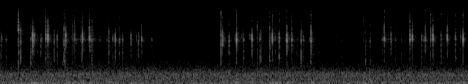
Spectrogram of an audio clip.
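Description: Fingertips of both hands type on a purple-cased mechanical keyboard with plastic keycaps. Quick bursts of sharp, bright clicks come in runs, separated by two short pauses, over a steady low background rumble.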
